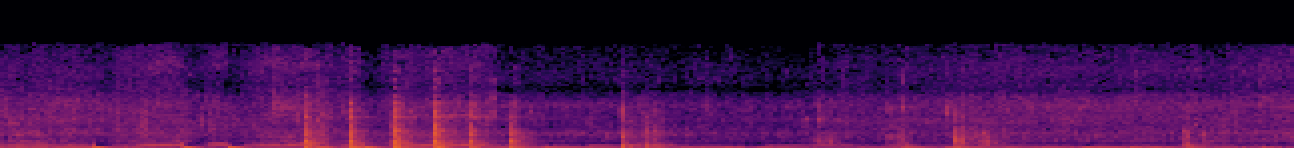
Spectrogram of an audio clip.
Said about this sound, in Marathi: हे सगळं मिश्रण एकजीव करून घ्यायचं आहे परतवून चांगलं आता यामध्ये आपला पास्ता घालायचा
